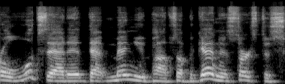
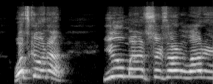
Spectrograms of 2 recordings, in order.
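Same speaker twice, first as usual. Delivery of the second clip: high-pitched squawk from inside; startled doorkeeper; 11 semitones higher, 4 dB louder, faster than usual. Retold or imitated. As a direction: act out a flustered guard calling through a door. Creature answers behind door.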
